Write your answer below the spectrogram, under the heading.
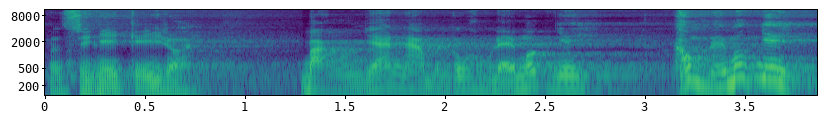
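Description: Fairly quick speech with audible room echo. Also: man. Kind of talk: emotional reality show talk. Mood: earnest, resolved, emotional. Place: studio.

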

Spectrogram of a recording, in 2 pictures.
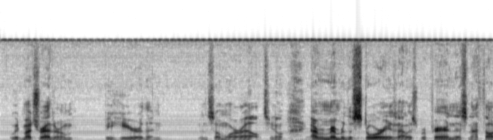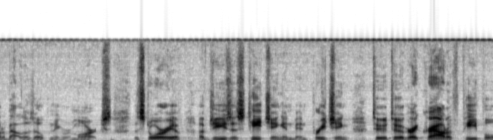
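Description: A man talks at a fairly quick pace in a plain, everyday voice, fairly low in pitch with fairly even intonation. Light background noise sits behind him. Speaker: pastor. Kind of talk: sermon. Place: church.

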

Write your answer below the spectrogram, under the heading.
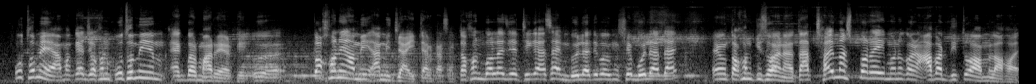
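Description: With music in the background, a man with an extremely high pitch speaks in a raised, projected voice, his tone animated and his intonation lively. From Bangladesh, Madaripur. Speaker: protester, son of a freedom fighter. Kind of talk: street interview, protest testimony. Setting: outdoors on the street.

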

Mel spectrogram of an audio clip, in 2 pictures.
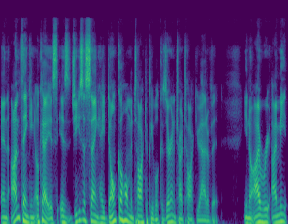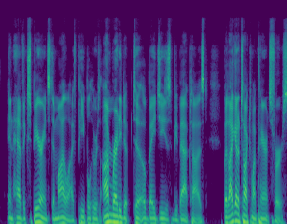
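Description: Very fast and fairly low in pitch, a man speaks with dry sound, no echo, and a quiet background. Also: lively intonation. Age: 30s. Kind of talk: casual Bible study discussion. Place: studio. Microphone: studio mic.

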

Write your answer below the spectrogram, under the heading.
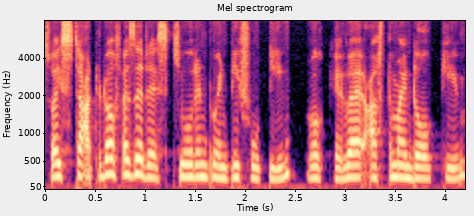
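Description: In a quiet background, a woman speaks at a moderate pace with very even loudness. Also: fairly even intonation, dry sound with no echo. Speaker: guest. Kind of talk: interview answer. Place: studio.

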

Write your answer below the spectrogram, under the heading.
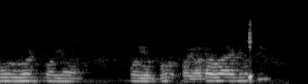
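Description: Light background noise and audible room echo are heard. A man speaks at a fairly high pitch with fairly even intonation. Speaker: cricket interviewer. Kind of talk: interview. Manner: formal. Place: home room. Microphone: earbuds.

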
